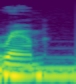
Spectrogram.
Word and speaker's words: RAM: Solar Plexus Chakra, chant RAM, pronounced RUM.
